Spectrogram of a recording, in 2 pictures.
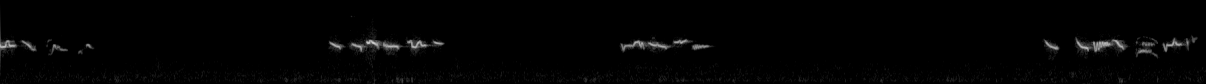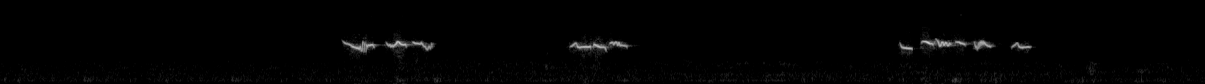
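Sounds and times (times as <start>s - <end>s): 
mistle thrush singing whistled phrases: 0.0s - 1.0s, 3.2s - 4.5s, 6.2s - 7.2s, 10.4s - 12.1s, 15.4s - 16.5s, 17.7s - 18.5s, 21.0s - 22.6s.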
